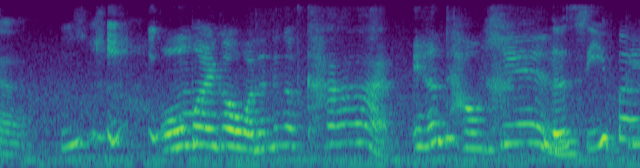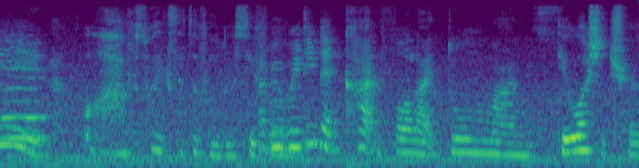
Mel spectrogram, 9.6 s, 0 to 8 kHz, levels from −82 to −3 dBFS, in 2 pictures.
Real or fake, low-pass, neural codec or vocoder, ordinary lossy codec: real; 7.2 kHz; none; none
